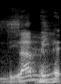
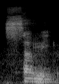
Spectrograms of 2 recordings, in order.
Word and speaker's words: Sami: Zami or Sami? Yeah. You sometimes get confused. Yeah. At first people will be like Zami, and I'm like, anyway, it's Uganda, but yeah, it's more like Sami. Sami.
